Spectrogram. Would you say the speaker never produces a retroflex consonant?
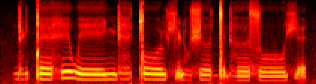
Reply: no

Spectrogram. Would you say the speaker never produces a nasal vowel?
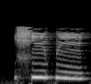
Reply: no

